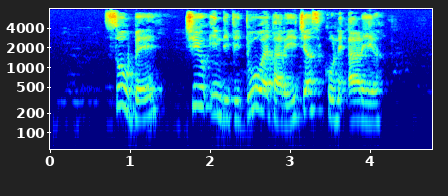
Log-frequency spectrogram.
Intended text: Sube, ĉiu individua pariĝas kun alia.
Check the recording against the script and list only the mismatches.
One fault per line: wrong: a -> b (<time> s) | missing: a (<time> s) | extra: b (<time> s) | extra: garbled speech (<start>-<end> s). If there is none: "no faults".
no faults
